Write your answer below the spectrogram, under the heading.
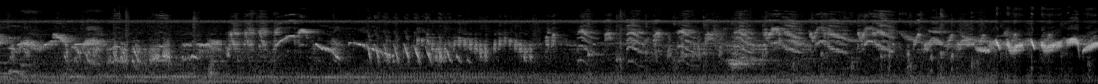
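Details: Chinese Hwamei in captivity sings a busy, harsher stretch: rapid buzzy and rattling notes mixed with squeaky whistles, dense and chattering throughout, with a steady faint background hiss.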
